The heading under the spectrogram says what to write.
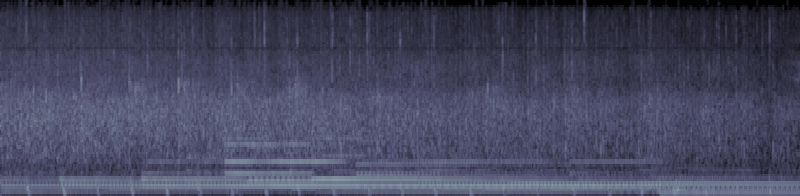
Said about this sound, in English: Let's clap it up for these folks as they return to their seats.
